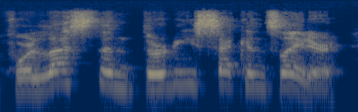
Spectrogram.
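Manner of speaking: ordinary delivery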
